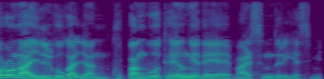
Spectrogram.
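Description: On a very clean recording with a silent background, a man with a fairly high pitch speaks at a very slow pace with very wide pitch swings. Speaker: government spokesperson. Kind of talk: press briefing. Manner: formal.

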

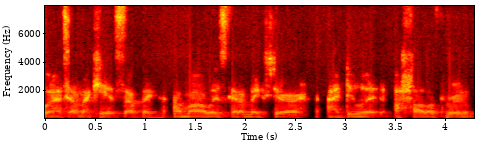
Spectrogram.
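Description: There is noticeable background noise in this clip. A man is speaking. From Texas, Dallas. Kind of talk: interview conversation.

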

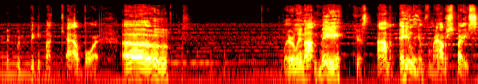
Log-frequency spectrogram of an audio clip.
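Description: A man uses a put-on character voice at a medium pitch, speaking at a very slow pace. Clear music plays in the background. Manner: fun, playful.

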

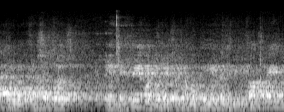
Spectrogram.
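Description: A man amid noticeable background noise and strong room echo. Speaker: council member. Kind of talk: council debate speech. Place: hall.

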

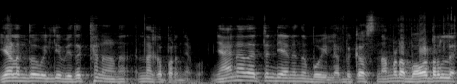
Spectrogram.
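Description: Fairly high male speech with ordinary pitch variation. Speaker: retired police officer. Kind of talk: TV panel discussion. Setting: studio. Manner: halting.

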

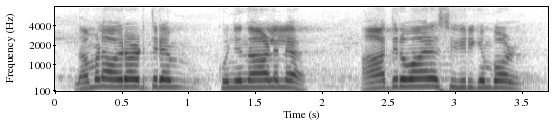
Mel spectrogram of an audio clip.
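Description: The tone of this man's voice is bright and sharp. He talks with a high pitch. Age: 20s. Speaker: software engineer. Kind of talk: religious testimony.

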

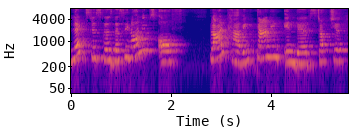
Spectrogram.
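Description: A woman speaks at a very slow pace in a high pitch. Her voice is raised and projected. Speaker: pharmacy exam tutor. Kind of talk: lecture. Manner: repetitive dictation pace.

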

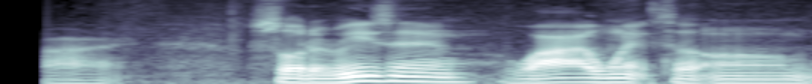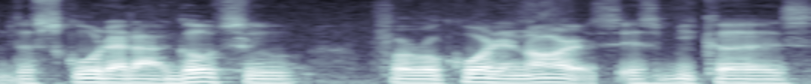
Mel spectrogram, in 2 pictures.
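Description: A man speaks with a fairly low pitch. His intonation is fairly even, and his pace is moderate. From Broward County, Florida; Florida. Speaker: rapper. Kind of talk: interview. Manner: casual, slangy. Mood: relaxed, confident. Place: studio. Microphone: lapel.

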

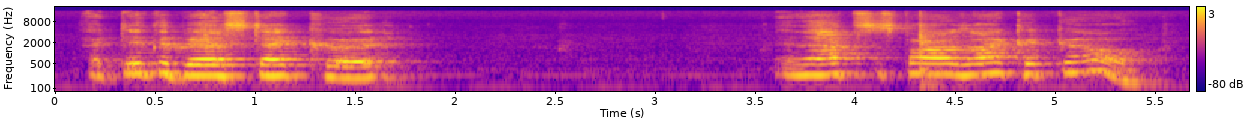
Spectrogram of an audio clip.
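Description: Speaking very slowly with long, frequent pauses, a woman with a high pitch keeps her intonation fairly even while room echo can be heard. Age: 80s+. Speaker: mother and great-great-grandmother. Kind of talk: interview answer. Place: home room. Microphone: phone near.

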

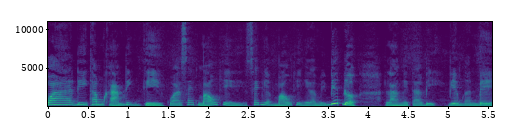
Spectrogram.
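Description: A woman's somewhat breathy voice sits at a medium pitch with ordinary variation. She talks at a fairly quick pace. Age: 40s. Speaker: doctor. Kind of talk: advice call-in. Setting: studio.

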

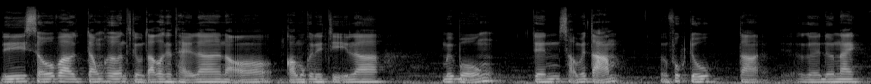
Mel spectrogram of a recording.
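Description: With music in the background, a man speaks in a monotone, flat intonation at a fairly slow pace, with long, frequent pauses. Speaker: local travel vlogger. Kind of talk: guided tour commentary. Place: open country. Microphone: phone near.

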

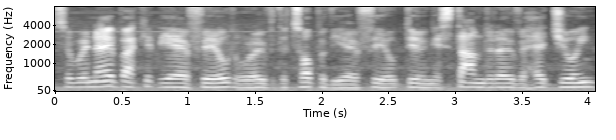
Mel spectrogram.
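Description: A man talks at a fairly quick pace, with noticeable background noise behind him. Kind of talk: commentary. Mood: relaxed, slightly disappointed. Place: plane. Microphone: headset.

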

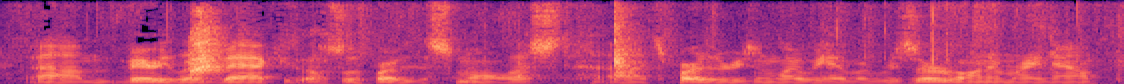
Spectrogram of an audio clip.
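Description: Very fast speech over light background noise. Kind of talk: casual commentary. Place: home room. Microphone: phone near.

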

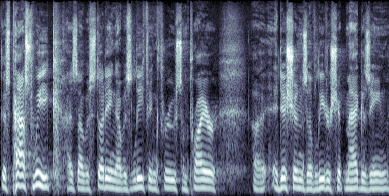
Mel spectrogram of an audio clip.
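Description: Against a quiet background, a man speaks at a moderate pace. His tone is dark and mellow, with fairly even intonation. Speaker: pastor. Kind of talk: sermon. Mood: warm, lightly humorous. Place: church. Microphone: headset.

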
